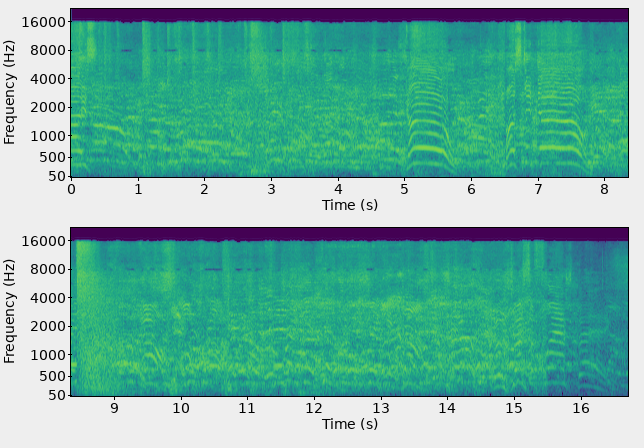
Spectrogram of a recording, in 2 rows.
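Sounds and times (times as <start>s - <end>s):
dense noisy crowd chatter and shouting: 0.0s - 16.7s
single sharp gunshot of a real bullet fired during a riot: 8.4s - 9.2s.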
